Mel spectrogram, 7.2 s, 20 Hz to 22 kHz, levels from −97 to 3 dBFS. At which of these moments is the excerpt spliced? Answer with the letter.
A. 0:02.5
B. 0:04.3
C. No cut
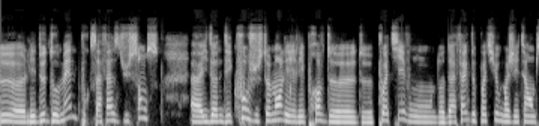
A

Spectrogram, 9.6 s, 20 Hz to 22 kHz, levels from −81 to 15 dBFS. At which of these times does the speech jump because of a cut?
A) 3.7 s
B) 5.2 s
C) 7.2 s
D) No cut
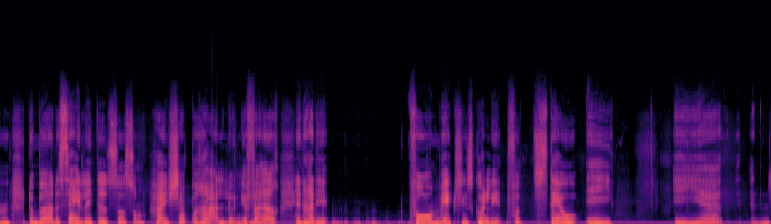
A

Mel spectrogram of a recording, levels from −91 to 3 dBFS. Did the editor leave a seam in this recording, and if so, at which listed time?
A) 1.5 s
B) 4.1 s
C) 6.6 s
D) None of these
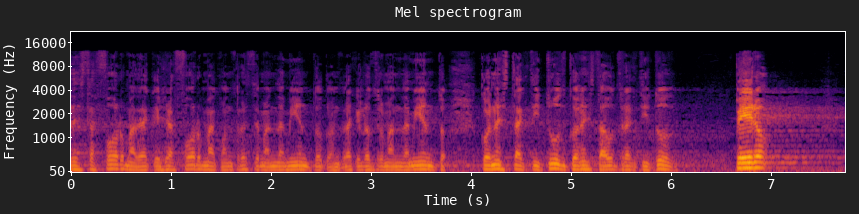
C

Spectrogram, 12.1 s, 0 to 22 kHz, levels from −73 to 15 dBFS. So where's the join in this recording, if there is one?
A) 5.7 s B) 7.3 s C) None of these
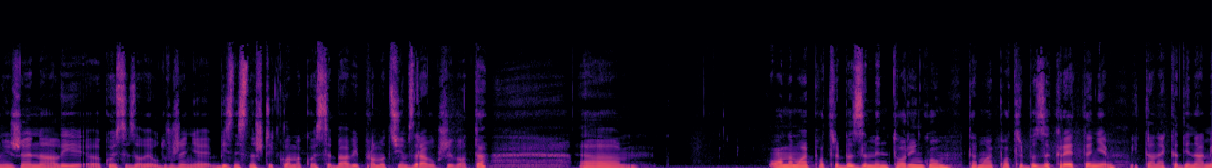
A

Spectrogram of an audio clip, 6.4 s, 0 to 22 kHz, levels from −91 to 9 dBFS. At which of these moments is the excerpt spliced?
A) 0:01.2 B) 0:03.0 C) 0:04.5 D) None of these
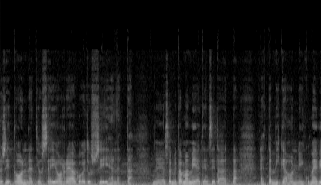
B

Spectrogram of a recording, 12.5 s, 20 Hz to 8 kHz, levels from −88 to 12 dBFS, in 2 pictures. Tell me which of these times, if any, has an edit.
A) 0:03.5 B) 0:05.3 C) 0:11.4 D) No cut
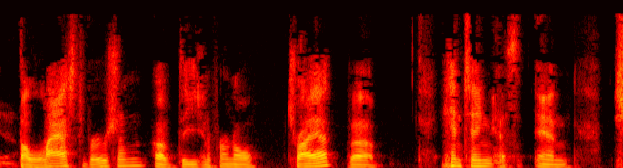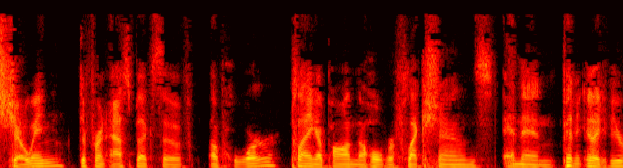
A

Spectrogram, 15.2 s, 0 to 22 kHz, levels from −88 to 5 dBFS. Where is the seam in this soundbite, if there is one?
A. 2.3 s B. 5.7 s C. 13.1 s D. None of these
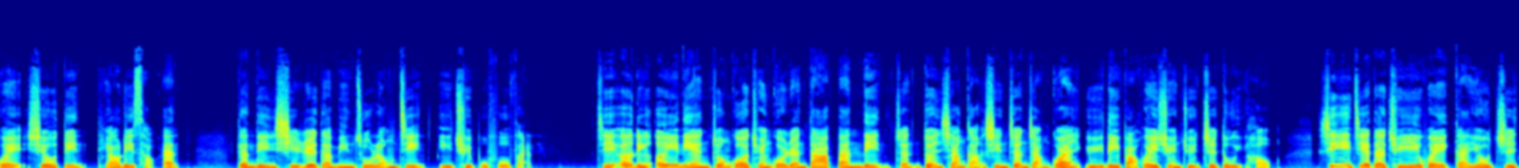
C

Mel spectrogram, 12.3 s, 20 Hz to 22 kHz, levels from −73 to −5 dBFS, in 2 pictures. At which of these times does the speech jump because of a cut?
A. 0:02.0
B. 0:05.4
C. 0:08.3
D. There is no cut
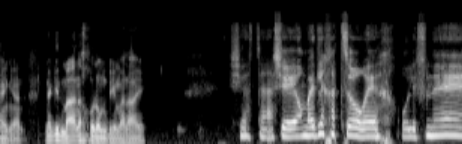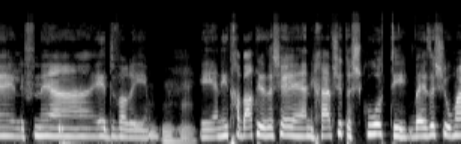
D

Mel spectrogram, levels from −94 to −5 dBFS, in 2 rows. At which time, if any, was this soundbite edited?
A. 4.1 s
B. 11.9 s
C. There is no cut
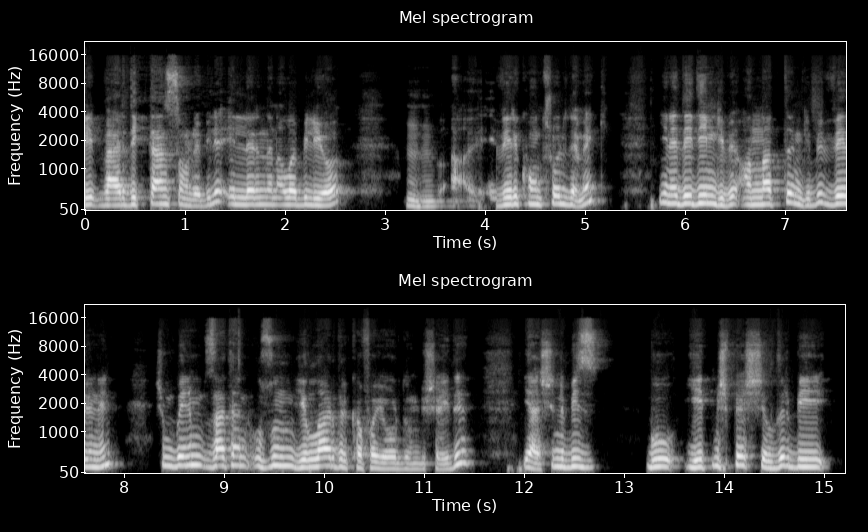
A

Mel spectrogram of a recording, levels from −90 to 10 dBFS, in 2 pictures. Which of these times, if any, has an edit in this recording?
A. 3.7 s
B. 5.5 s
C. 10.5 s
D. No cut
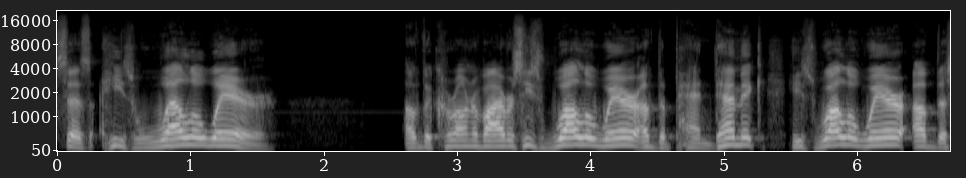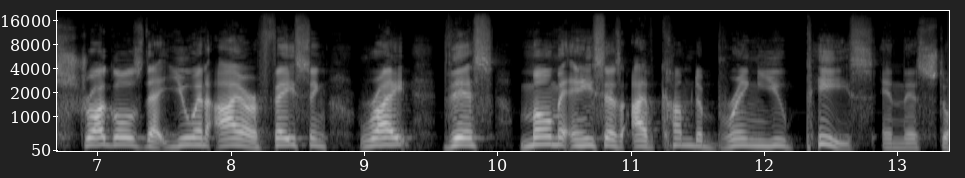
D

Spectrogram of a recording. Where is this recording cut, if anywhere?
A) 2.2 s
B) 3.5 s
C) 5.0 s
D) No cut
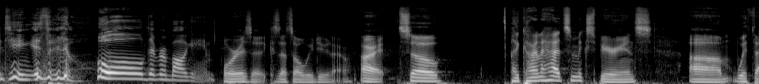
B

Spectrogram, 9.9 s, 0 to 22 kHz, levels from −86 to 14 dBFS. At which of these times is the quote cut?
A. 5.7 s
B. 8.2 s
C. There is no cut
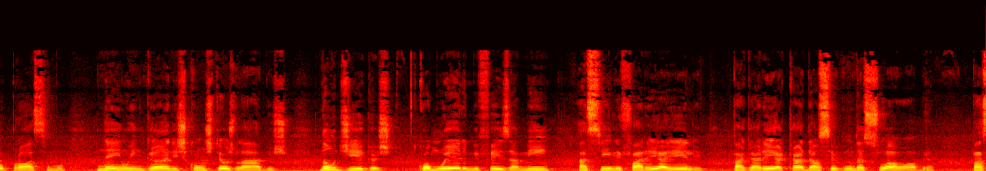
B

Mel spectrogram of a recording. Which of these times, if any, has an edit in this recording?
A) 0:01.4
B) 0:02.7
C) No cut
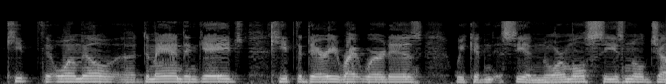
B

